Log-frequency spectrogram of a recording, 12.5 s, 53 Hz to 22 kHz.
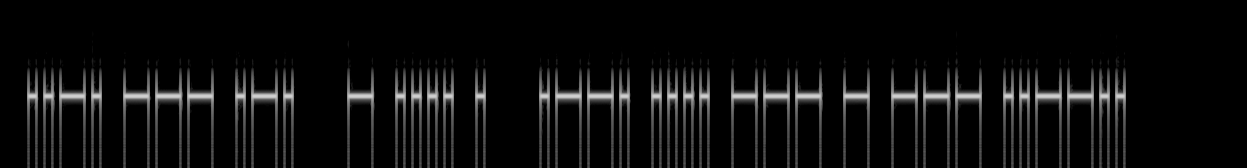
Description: Morse code, heard as a keyed tone, about 15 wpm, 700 Hz. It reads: FOR THE PHOTO?
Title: Sentences from Top 1200 Words 15wpm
